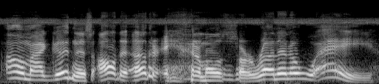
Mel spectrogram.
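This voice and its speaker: A person reading a children's picture book aloud in an animated, chatty way, with playful asides to the listener. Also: mid-range voice, moderate pace, poor audio. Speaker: storybook reader.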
